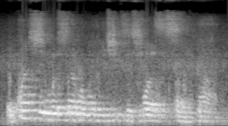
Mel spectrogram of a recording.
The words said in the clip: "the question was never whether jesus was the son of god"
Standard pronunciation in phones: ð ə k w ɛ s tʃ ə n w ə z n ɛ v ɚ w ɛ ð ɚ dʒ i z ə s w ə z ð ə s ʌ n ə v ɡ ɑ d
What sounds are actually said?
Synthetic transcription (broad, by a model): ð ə k w ɛ s tʃ ə n w ə z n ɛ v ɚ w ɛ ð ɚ dʒ i z ə s w ə z ð ə s ʌ n ə v ɡ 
